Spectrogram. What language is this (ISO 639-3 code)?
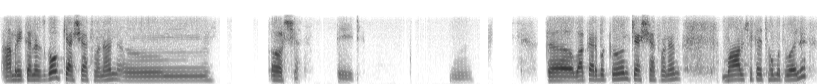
kas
